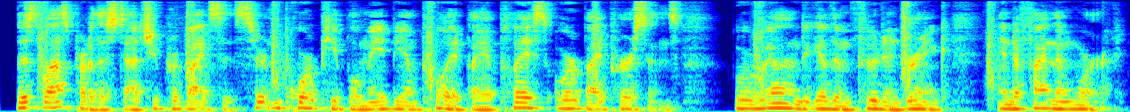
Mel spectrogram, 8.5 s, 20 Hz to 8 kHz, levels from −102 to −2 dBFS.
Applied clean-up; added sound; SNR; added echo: none; Rattle; 19 dB; reverberation time 0.2 s.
